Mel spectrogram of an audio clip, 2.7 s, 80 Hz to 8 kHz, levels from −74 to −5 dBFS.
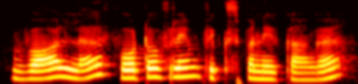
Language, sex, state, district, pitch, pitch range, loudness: Tamil, female, Tamil Nadu, Nilgiris, 235 Hz, 220-265 Hz, -15 LUFS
